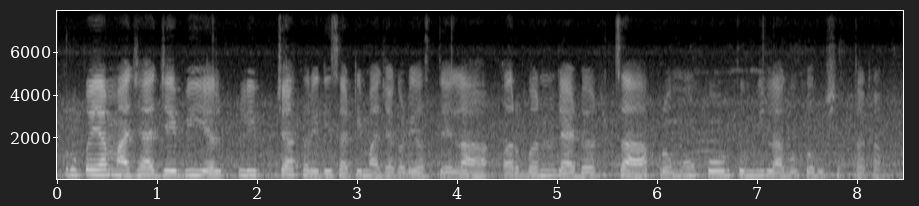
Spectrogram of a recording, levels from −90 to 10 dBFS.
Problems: constant background noise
